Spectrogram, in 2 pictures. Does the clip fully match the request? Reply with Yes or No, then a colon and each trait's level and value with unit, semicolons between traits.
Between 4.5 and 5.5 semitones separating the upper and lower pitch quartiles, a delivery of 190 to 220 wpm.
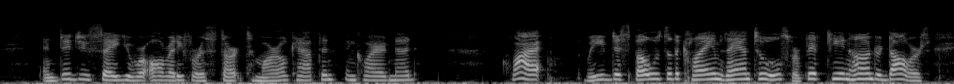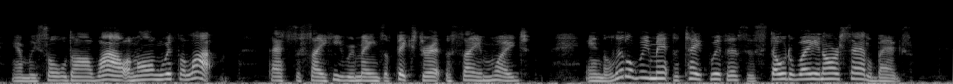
Yes: average, 5.1 semitones; average, 200 wpm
